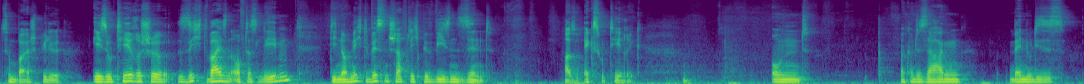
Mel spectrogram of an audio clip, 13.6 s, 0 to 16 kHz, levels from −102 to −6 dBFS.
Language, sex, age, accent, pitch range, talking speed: German, male, 30-49, German, 100-115 Hz, 95 wpm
